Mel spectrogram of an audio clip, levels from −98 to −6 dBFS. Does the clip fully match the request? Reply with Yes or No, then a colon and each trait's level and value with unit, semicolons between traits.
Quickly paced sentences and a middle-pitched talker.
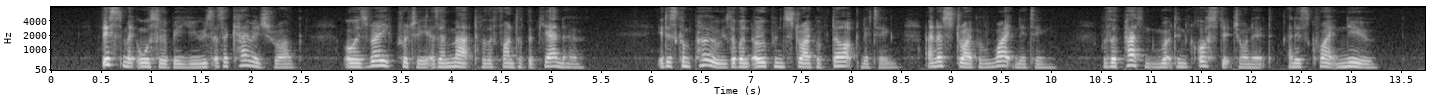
Yes: fast, 225 wpm; medium, 175 Hz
